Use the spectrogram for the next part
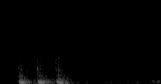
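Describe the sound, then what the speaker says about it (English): Three quick, evenly spaced knocks on a door in the video game The Wreck, a dull, close wooden rapping followed by quiet. "Ryan Gosling knocks on her door to coax her out"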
